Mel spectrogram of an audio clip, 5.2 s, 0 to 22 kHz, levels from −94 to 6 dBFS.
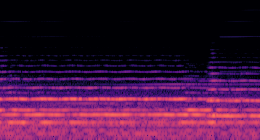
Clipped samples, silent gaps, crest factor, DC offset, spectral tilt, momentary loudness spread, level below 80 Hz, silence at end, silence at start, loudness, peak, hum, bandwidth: under 0.1%; none; 12 dB; under 0.1%; -9 dB/octave; 4 LU; -50 dBFS; 0 s; 0 s; -27 LUFS; -16 dBFS; none; 4.6 kHz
